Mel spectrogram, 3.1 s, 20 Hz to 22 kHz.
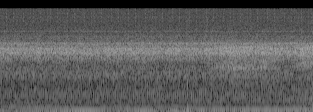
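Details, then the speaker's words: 650 L/h aquarium powerhead in the tank after silicone oil lubrication of the impeller (worn metal shaft): soft, steady low hum with faint buzz, no rattle or grinding. Normal quiet running after the fix, about 45 dB. "so now the pumps back in the tank the silicon oil seems to have done its job nicely it's much much quieter"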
